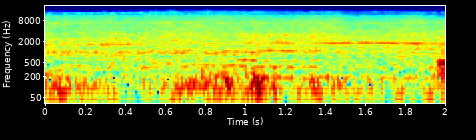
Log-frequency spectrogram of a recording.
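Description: A steady rushing noise with a faint, thin, steady high tone running through it.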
